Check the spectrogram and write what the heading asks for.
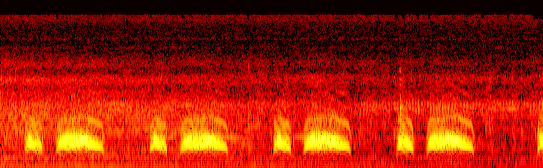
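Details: Decoy spotted dove cooing to lure wild doves: four repeated pairs of a brief coo and a longer rounded coo, about one pair per second, over a low steady hum.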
